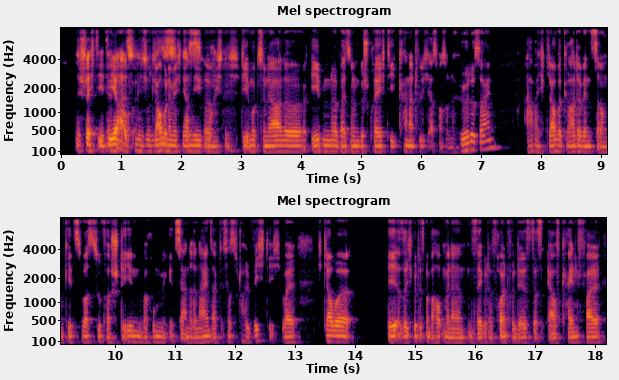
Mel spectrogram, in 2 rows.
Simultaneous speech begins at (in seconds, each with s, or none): 0.8 s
